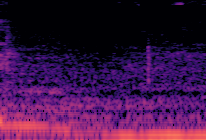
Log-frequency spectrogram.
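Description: Low, steady rumble of a motor vehicle running nearby, heard from inside a closed car, growing a little about a second in.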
